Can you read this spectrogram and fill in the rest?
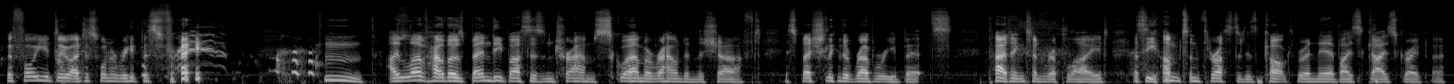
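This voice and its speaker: A man's voice: mid-range voice, fairly even intonation, moderate pace, pushed and bright. Casual man hosting a podcast. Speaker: podcast host. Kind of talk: casual comedic podcast chat.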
